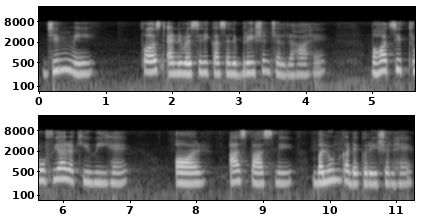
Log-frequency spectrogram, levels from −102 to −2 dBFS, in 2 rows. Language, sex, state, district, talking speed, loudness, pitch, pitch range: Hindi, female, Uttar Pradesh, Jalaun, 120 wpm, -26 LUFS, 245 Hz, 235-270 Hz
